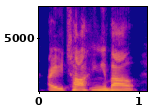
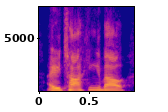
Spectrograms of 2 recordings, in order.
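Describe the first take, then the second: No difference in how they are said.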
